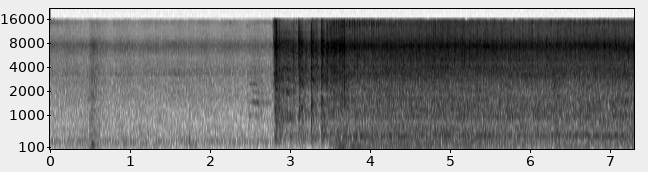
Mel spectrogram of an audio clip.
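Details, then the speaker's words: Toyota Camry 2JZ engine after replacing the balancer shaft and worn balancer bearings (likely worn from bolts not torqued to spec), complaint was rough engine sound: starter catches after a quiet pause, then an even, steady idle with no knock or rattle, much smoother than before. "Jadi sekarang suara mesinnya jauh lebih halus ya dibanding awal sebelum kita ganti balancer shaft dan juga metal ya"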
